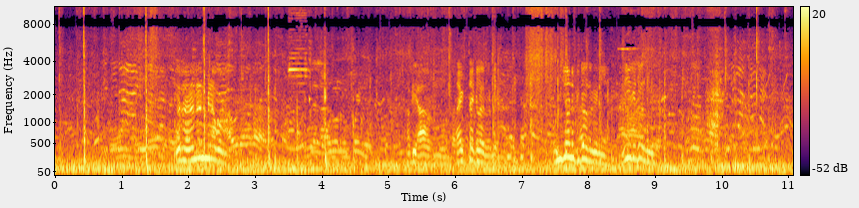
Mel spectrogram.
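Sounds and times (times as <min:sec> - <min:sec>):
people talking: 0:00.1 - 0:11.0
cleaver striking chopping block: 0:03.1 - 0:03.4.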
